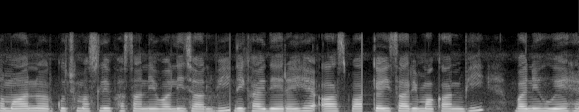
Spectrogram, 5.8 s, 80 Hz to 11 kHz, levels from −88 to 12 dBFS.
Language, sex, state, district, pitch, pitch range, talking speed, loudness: Hindi, female, Andhra Pradesh, Visakhapatnam, 225 Hz, 220-230 Hz, 185 wpm, -15 LUFS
